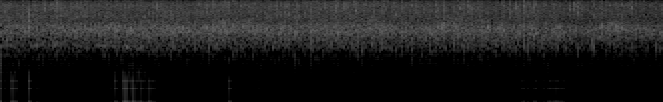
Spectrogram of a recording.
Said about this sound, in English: Somebody give Jesus a hand clap right there.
